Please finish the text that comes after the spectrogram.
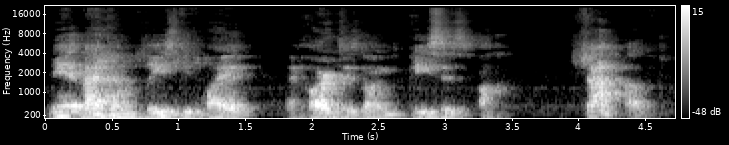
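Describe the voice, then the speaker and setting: A man's voice: mid-range voice, a little slow, slight background noise, natural voice. A man reading a fretful hypochondriac suitor. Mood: agitated. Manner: fretful, complaining, flustered. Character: anxious hypochondriac young male landowner, quarrelsome. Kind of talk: staged play reading. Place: small theatre stage. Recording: echoey hall from far off.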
